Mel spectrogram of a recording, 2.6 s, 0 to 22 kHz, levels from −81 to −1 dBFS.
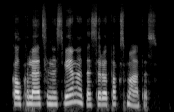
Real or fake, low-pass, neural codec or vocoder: fake; 19.8 kHz; codec, 44.1 kHz, 7.8 kbps, DAC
